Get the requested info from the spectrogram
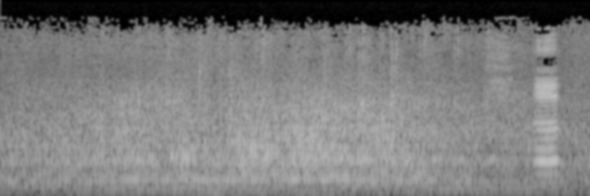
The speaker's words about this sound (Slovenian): Mimo glasno švigajo avtomobili in e, avtobusi, e, prek sosednega mostu je ravno peljal vlak, po reki v tej kakofoniji skoraj neslišno plujejo ladje. Na nebu je glasen helikopter.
